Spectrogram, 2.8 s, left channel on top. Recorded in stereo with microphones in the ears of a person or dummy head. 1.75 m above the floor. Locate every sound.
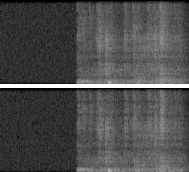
1.1 s writing: 5° left (ahead or behind), 4 m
